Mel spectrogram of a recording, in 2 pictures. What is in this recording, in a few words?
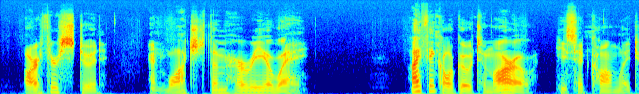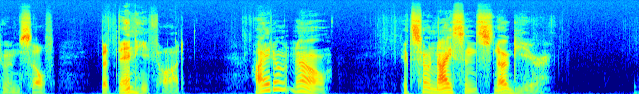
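General American accent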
